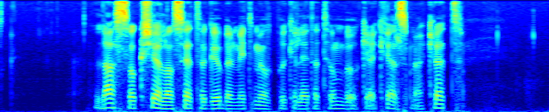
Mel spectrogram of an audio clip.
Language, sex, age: Swedish, male, 35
